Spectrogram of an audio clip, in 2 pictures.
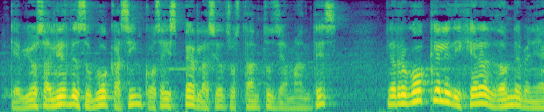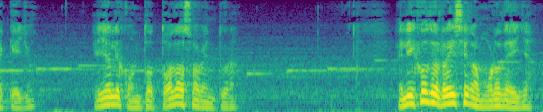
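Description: Give me a man reading a fairy tale aloud, measured, soft music under it. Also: mid-range voice. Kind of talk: scripted fairy-tale narration.

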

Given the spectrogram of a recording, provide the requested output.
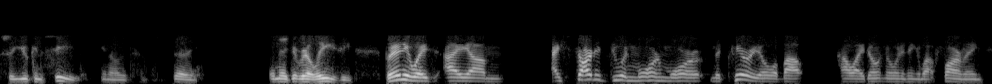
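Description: Self-deprecating comedian on a tinny phone. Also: male voice, medium pitch, animated, a little fast, no room sound. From US Midwest. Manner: rambling, self-deprecating, many restarts. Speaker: stand-up comedian. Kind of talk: casual phone conversation. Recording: dry tinny phone line.

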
